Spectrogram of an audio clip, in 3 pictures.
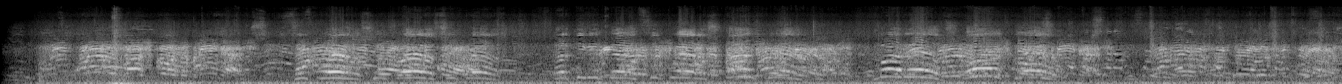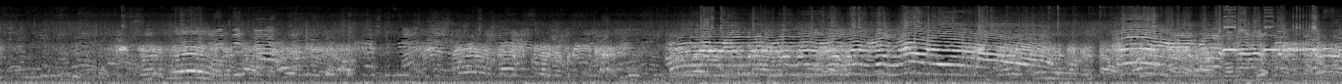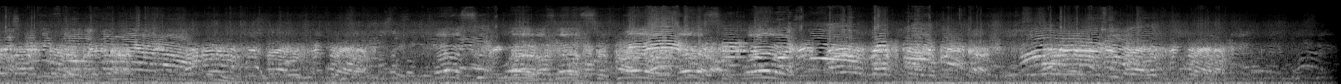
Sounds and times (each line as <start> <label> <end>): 0.0 Noisy market traders competing for your attention 40.2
